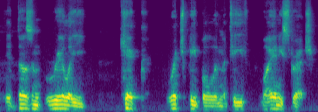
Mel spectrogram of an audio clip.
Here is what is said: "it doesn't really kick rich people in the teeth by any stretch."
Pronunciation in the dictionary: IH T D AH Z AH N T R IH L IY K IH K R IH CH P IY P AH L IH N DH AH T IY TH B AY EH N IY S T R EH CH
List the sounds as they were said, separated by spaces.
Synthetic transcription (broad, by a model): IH T D AH Z AH N T R IH L IY K IH K R IH CH P IY P L IH N DH AH T IY TH B AY EH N IY S T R EH CH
